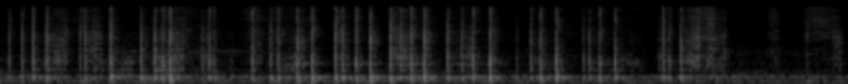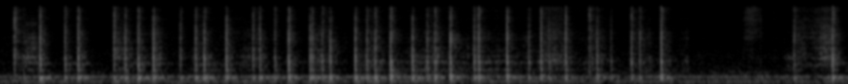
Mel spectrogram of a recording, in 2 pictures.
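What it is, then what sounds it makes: Paperback book cover. Long nails tap and trace across the glossy card cover of a solid *Assassin's Apprentice* paperback held in the hand. The result is a dense run of quick, crisp clicks mixed with light scratchy strokes. The level is quiet and close throughout, with a faint steady low tone underneath.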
